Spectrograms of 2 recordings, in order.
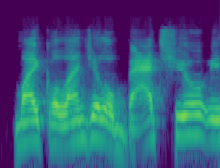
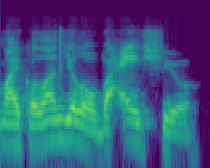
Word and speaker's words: Michael Angelo Batio: Thanks lo- yeah, I gotta I gotta thank Chris because he actually taught me how to pronounce his name properly. I used to say, call him Michelangelo Baccio.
